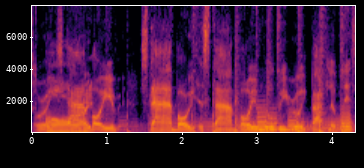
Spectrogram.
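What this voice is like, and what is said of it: Put-on Norfolk accent. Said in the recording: “I'll do a Norfolk accent.”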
